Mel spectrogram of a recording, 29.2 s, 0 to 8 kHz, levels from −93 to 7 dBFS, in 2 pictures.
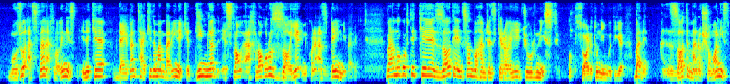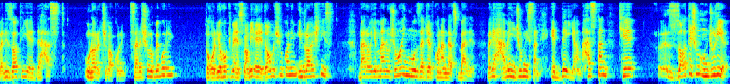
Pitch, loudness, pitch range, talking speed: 185 Hz, -15 LUFS, 155-220 Hz, 170 wpm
